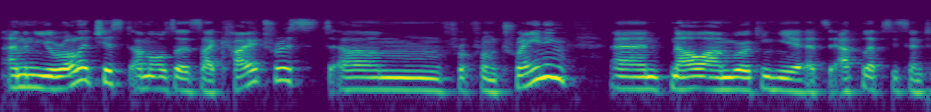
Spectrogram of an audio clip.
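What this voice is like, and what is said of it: German accent in English. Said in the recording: “I'm German, you might hear it from the accent”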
